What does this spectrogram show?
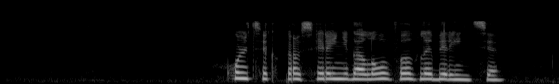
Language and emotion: Russian, neutral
